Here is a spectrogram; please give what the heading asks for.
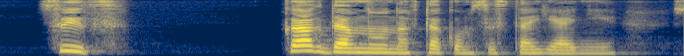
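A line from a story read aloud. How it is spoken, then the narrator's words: Dry businesslike question. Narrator (Russian): Сухим деловым тоном спросил упырь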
